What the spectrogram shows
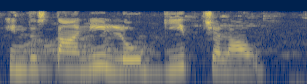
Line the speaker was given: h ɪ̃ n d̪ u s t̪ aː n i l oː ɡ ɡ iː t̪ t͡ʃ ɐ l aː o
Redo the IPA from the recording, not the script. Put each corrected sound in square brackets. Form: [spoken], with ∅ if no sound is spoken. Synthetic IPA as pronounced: h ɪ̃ n d̪ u s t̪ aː n i l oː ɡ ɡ iː t̪ t͡ʃ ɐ l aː o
